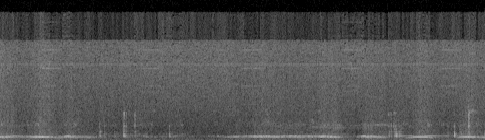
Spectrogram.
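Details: Spotted dove delivering auspicious liw tan cooing, recorded live: soft hollow coos in rolling phrases, a pause mid-clip, then more coos, with faint clicking sounds between notes.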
